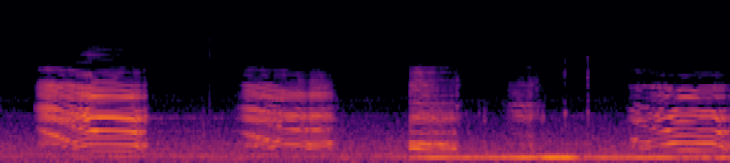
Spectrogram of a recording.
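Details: Red deer hind with a large calf in the rut, being driven up a hill by a male; five short nasal, harmonic calls, roughly one every two seconds, over a steady low hum in the second half.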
